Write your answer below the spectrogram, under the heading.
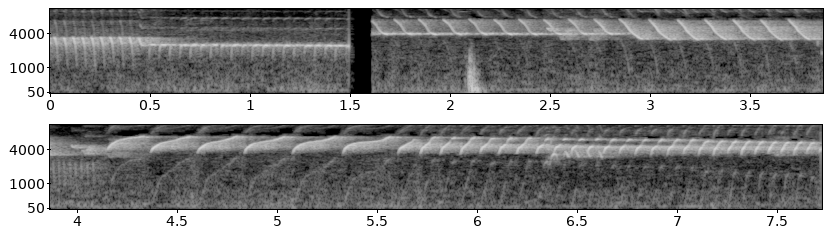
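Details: Belgian canary's loudest courtship song to attract females: a lower whistled trill, a short click, then fast rolled phrases repeated about four per second.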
